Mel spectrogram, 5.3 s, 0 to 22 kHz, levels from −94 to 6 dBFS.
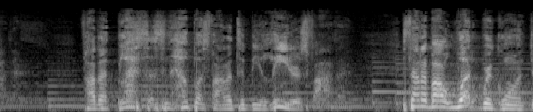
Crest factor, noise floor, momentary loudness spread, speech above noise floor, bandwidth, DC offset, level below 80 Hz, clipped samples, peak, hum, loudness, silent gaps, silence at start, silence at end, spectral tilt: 22 dB; -49 dBFS; 18 LU; 25 dB; 15.5 kHz; under 0.1%; -64 dBFS; under 0.1%; -4 dBFS; none; -24 LUFS; none; 0 s; 0 s; -4.5 dB/octave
